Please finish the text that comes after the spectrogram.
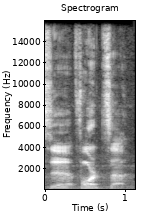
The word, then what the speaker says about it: Forza: Pronounce the Z in Forza more like Forza.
